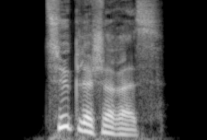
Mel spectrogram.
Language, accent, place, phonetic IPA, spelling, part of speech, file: German, Germany, Berlin, [ˈt͡syːklɪʃəʁəs], zyklischeres, adjective, De-zyklischeres.ogg
- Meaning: strong/mixed nominative/accusative neuter singular comparative degree of zyklisch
